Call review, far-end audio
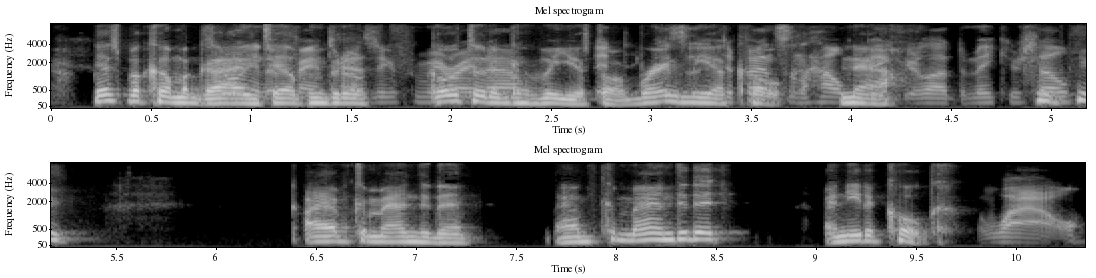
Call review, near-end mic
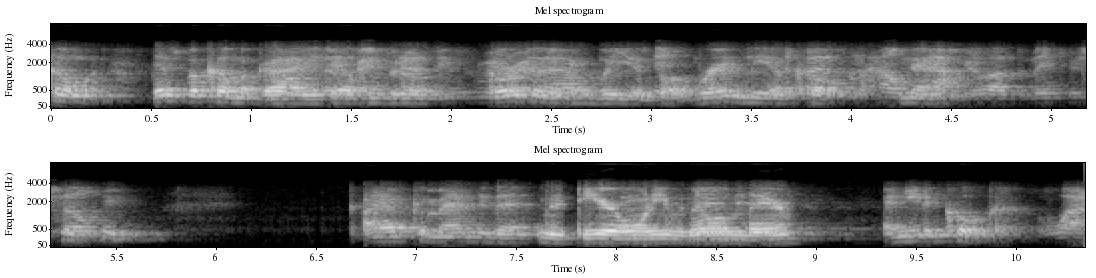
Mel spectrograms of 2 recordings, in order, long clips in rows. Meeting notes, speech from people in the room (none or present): present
